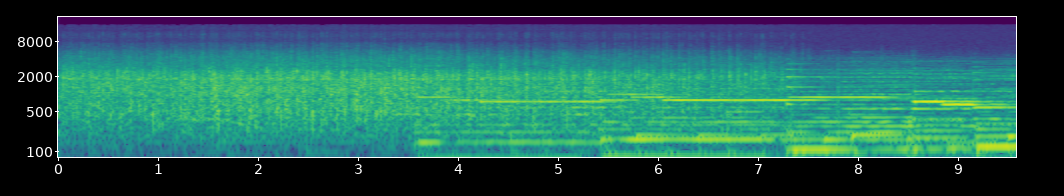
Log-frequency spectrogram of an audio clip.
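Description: A loud, dense round of applause fills the opening seconds, then instrumental music with a steady bass line begins and gradually takes over as the clapping fades beneath it.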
